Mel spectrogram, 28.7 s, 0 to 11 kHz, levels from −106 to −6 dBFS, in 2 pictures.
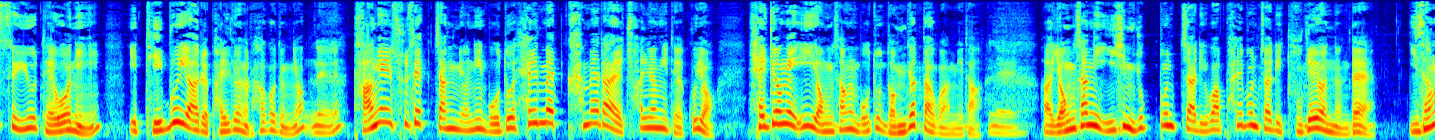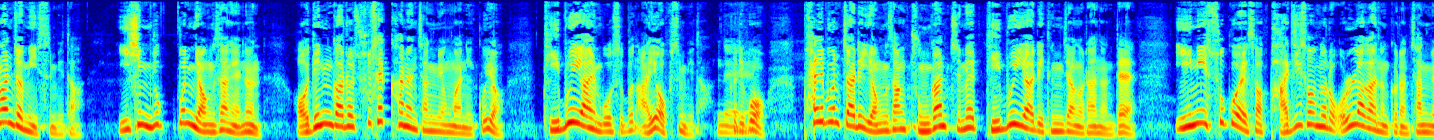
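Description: No technical faults are audible.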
